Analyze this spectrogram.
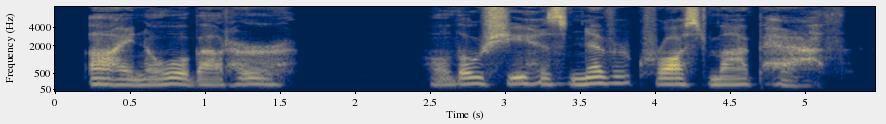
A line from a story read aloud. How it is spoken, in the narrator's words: he said softly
